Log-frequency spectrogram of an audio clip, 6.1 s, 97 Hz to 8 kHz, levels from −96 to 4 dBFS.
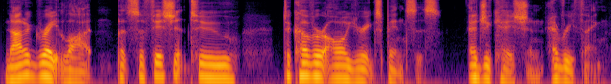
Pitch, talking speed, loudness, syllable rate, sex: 105 Hz, 110 wpm, -19 LUFS, 5.0 syllables/s, male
